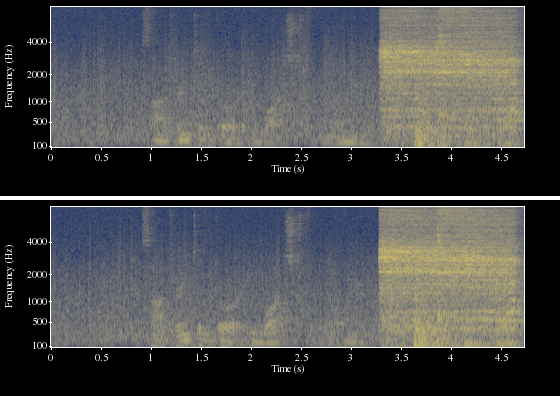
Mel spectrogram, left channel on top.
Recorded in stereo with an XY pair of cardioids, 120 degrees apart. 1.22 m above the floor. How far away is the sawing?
About 4 m.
